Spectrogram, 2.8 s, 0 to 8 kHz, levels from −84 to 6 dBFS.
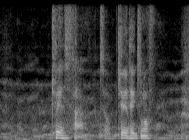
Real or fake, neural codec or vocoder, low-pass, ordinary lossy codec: fake; codec, 16 kHz, 2 kbps, FreqCodec, larger model; none; none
